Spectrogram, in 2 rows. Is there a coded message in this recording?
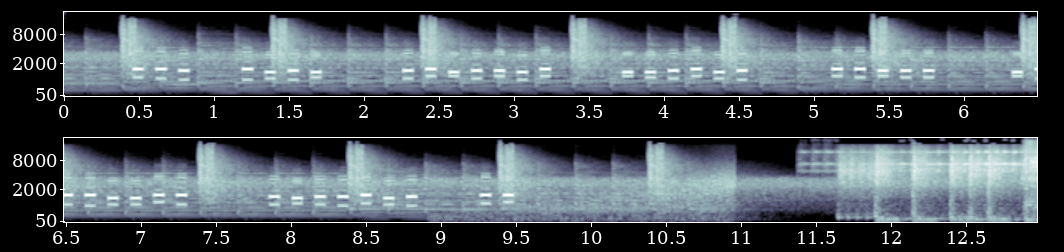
Yes: DTMF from 0.5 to 9.5 s, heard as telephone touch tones, dialled by machine, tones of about 60 ms. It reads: 962 3427 5#*501# *75#42 #9088 *6344#6 5752942 9#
